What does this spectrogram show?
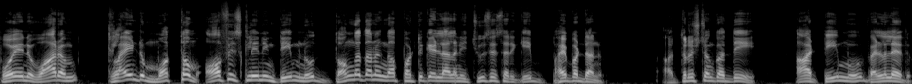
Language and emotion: Telugu, angry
